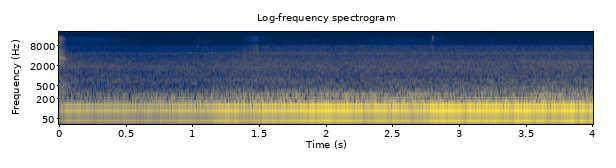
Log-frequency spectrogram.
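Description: A steady low rumble with a faint hum, growing a little louder after the first second.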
